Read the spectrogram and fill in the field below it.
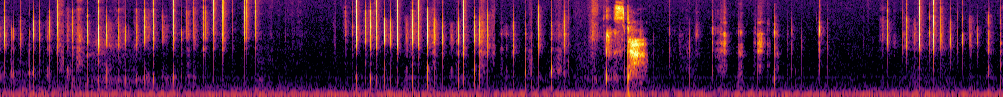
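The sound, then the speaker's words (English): Soft tapping and pattering made by hand to mimic raindrops dropping on a window, a quick irregular patter in short bursts with a few louder taps, amid hushed whispering. “can sound like raindrops. Raindrops dropping on your window.”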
